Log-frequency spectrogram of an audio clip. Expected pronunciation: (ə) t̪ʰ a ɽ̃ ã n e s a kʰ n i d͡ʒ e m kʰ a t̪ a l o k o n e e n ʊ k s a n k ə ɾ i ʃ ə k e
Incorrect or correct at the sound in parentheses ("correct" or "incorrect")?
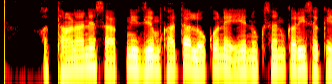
correct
